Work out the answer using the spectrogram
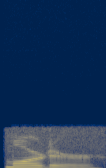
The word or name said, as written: mortar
